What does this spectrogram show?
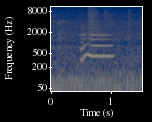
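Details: Pet Eleonora cockatoo, a subspecies of the sulphur-crested cockatoo, saying hello: one smooth voiced utterance of about half a second that sweeps up briefly, then holds a steady rich tone, over a quiet background hiss.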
